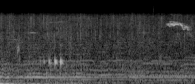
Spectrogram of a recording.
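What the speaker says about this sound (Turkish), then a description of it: "Yine bir sinek." Brief, faint fly buzzing in a video game, with a couple of short high whines over quiet background hum.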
